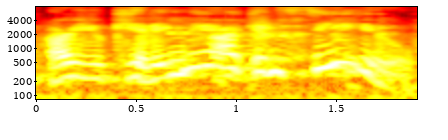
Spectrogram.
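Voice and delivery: incredulous mock protest, pitch leaping up at the end; exaggerated disbelief, drawing out the last phrase; playfully indignant, rising high. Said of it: "I'd be like".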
